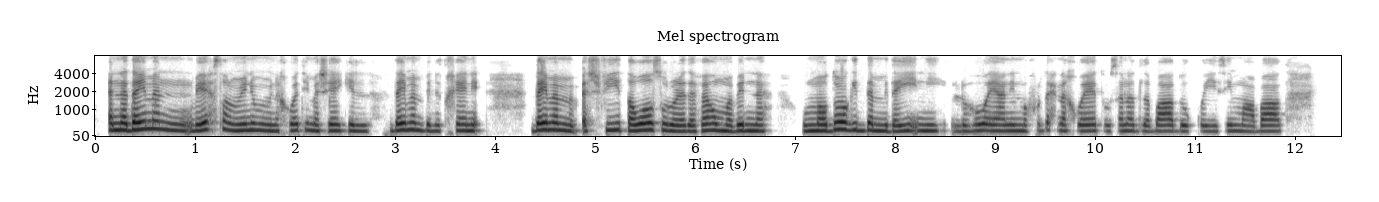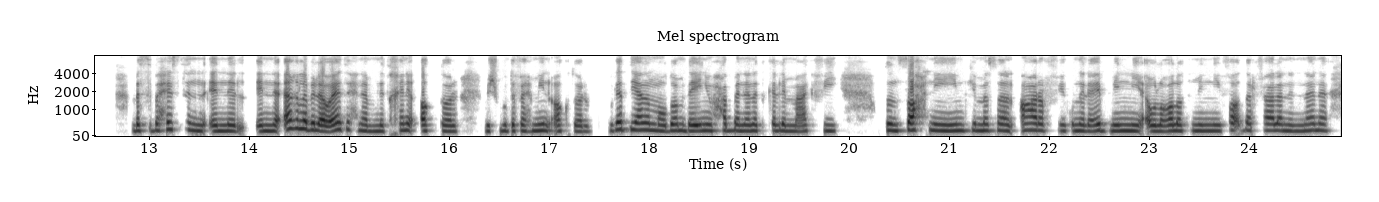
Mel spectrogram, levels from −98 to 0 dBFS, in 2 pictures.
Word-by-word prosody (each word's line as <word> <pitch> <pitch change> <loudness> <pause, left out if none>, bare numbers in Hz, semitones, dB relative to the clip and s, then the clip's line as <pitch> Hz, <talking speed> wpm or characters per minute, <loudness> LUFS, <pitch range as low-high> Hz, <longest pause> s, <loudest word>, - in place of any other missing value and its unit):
أنا 250 0 +7
دايمًا 265 -3 +5
بيحصل 260 +4 +3
ما 230 - +1
بيني 240 +1 +3
وبين 235 -2 0
إخواتي 235 +2 -3
مشاكل، 225 -1 -1 0.2
دايمًا 250 +3 +4
بنتخانق، 230 0 -2 0.5
دايمًا 260 +3 +7
ما 235 -3 +2
بيبقاش 215 +1 -7
فيه 250 +1 0
تواصل 245 +1 +5
ولا 215 -1 +3
تفاهم 230 +3 +1
ما 220 - +2
بينا 225 0 +3 0.4
والموضوع 225 +5 +5
جدًا 250 -1 0
مضايقني، 225 0 -1
اللي 210 +1 -7
هو 230 +3 0
يعني 225 -1 -1
المفروض 225 +2 -6
إحنا 245 -3 -7
إخوات 225 0 -4
وسند 220 0 -6
لبعض 215 +1 -3
وكويسين 215 0 -6
مع 210 -2 -6
بعض، 215 +1 -2 0.9
بس 225 0 -4
باحِسّ 265 +4 -3
إن 230 -3 -1
إن 220 +1 +1
ال 215 - -3
إن 215 0 +1
أغلب 300 -1 +4
الأوقات 240 +2 +5
إحنا 240 -4 -4
بنتخانق 215 +3 -4
أكتر، 220 -2 -3 0.3
مش 215 +1 -8
مُتفاهمين 225 +1 -3
أكتر، 210 -1 -6 0.2
بجد 270 +3 +1
يعني 255 -1 +2
الموضوع 235 -1 0
مضايقني 225 0 +2
وحابة 230 0 -3
إن 225 - -1
أنا 225 +1 0
أتكلِّم 225 0 -4
معاك 215 +1 -6
فيه 225 -1 -7 0.5
وتنصحني 235 -1 +2
يمكن 230 +1 -3
مثلًا 230 -1 -2
أعرف 240 -2 -1
يكون 225 0 -4
العيب 225 +1 -1
مِنّي 220 0 +1
أو 210 - -1
الغلط 220 +1 0
مِنّي، 225 0 -3
فأقدر 245 +2 -4
فعلًا 240 -1 -2
إن 215 +1 -5
أنا 240 0 -4
225 Hz, 170 wpm, -22 LUFS, 220-240 Hz, 0.9 s, أنا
